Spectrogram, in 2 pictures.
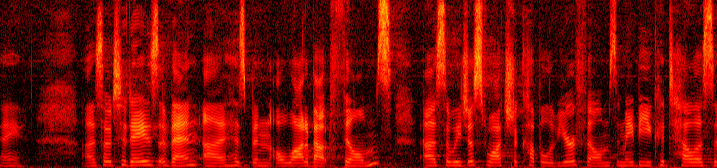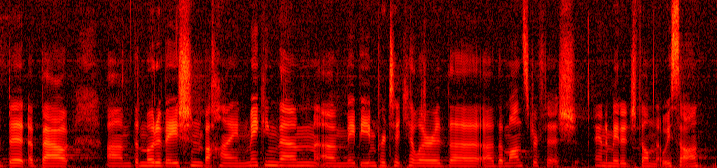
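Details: Adult woman speaking; normal voice.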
